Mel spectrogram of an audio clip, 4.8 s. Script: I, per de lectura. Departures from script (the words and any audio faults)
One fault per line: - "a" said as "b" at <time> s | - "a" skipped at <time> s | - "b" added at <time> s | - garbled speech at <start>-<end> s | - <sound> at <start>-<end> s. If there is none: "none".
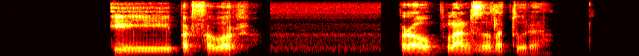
- "favor prou plans" added at 1.5 s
